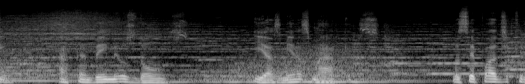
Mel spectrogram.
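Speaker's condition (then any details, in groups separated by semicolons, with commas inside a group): No condition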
